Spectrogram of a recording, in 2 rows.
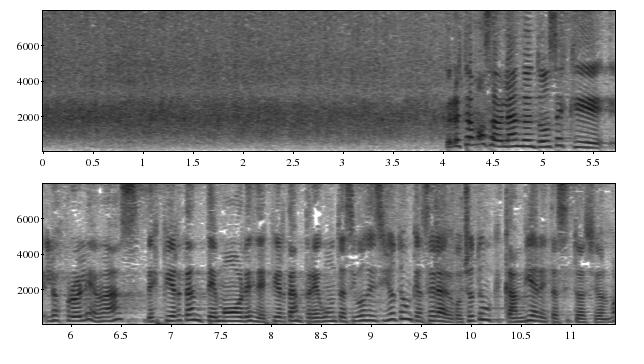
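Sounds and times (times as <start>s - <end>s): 
crowd clapping: 0.0s - 5.2s
speech: 4.0s - 11.4s.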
